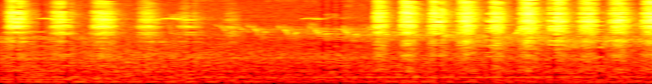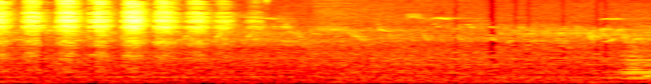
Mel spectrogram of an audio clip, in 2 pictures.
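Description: Steam locomotive chuffing sound effect, a quick even rhythm of about five puffs a second that fades out, then comes back louder about two seconds in and dies away before the end.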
